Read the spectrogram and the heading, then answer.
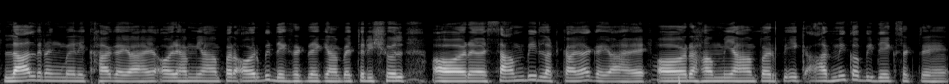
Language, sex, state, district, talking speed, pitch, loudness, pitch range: Hindi, male, Maharashtra, Solapur, 215 wpm, 155 Hz, -23 LUFS, 150-165 Hz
